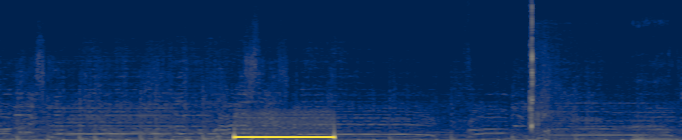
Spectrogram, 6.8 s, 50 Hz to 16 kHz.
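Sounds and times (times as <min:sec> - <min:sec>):
outgoing telephone call ringing tone: 0:02.4 - 0:03.4.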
